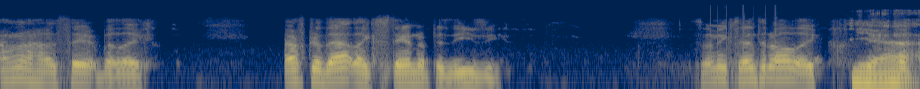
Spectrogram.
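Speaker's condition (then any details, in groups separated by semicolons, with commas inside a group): Cerebral palsy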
